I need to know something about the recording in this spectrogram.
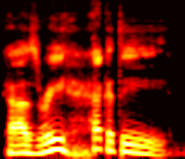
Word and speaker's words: Kazri Hekati: Kazri Hekati is the pronunciation of my name. Kazri Hekati.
